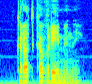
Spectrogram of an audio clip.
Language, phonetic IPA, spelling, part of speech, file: Russian, [krətkɐˈvrʲemʲɪn(ː)ɨj], кратковременный, adjective, Ru-кратковременный.ogg
- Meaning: brief, short-term, momentary, transitory, short-lived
